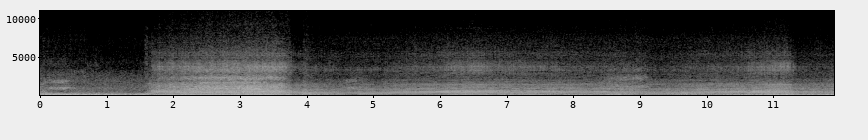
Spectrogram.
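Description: Rain patters steadily on the road.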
